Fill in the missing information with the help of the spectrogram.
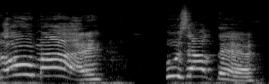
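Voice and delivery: high, loud startled call; startled old lady. Acted. Game master voices the old lady, startled by the rock. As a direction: jump at the noise and call out. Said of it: "the old lady sees it and goes".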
